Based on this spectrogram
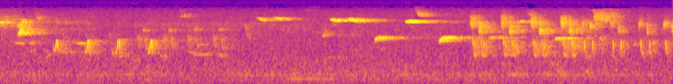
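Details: Common nightingale singing in a rich chorus of song: short repeated chirps, several thin sustained whistles at different pitches, then dense clusters of rapid notes, with other birdsong overlapping throughout.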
